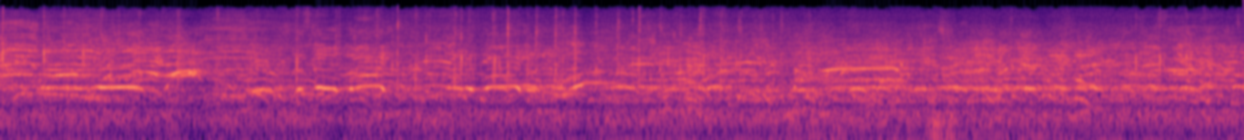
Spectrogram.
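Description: Spectators shouting and cheering runners on, many voices overlapping with sharp yells rising out of the din.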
